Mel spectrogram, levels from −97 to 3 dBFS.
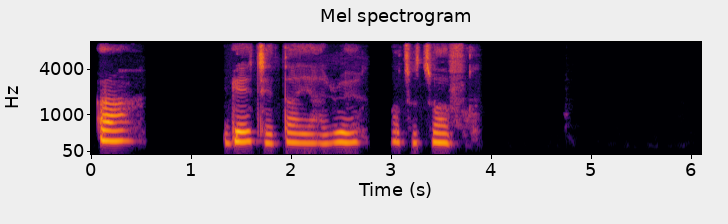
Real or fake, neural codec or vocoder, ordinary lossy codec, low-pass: real; none; none; none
